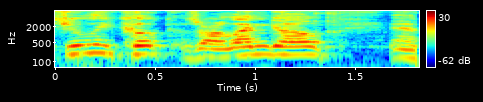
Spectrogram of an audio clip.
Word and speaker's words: Zarlengo: Julie Cook Zarlengo.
